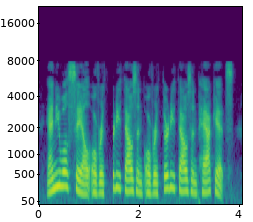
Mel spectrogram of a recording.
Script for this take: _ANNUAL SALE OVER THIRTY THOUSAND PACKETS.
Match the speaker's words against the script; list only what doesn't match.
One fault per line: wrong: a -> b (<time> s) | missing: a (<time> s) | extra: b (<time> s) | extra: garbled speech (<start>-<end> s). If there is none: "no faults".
extra: OVER THIRTY THOUSAND (2.1 s)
